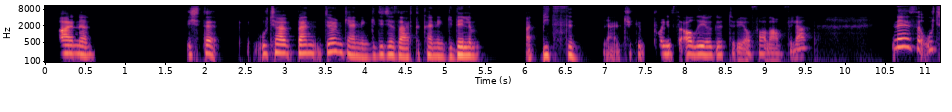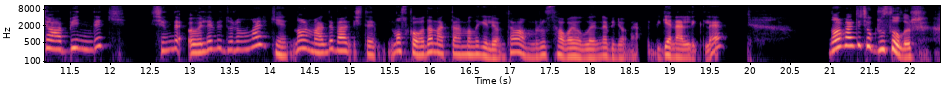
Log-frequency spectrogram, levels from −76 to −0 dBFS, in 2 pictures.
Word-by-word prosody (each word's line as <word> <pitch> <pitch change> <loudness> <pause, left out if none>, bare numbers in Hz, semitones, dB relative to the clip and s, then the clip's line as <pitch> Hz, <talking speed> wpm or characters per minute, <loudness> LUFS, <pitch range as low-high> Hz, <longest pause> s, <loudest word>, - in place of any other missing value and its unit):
Aynen. 190 -3 +3 1.2
İşte, - - -2 0.4
uçağa 200 +1 +1
Ben 200 -1 +2
diyorum 225 -1 0
ki, 190 - -3
"Hani, 155 -3 -3
gideceğiz 170 +1 -4
artık, 150 +2 -2
hani, 155 -2 -2
gidelim. 165 +1 +1 0.5
Bak, - - -8
bitsin." 160 -3 -5 0.2
yani, - - -11
çünkü - - -9 0.2
polis 185 -1 -4
alıyor, 180 -1 +1
götürüyor 105 - -8
falan 100 -2 -6
filan. 145 +11 -7 1.0
Neyse 335 -2 +2
uçağa 275 0 +1
bindik, 315 +5 -4 0.3
şimdi 270 +3 -4
öyle 220 +8 +2
bir 300 -4 -7
durum 270 +1 -5
var 400 +3 +1
ki 175 -5 -2
normalde 260 -2 +1
ben, 250 -1 +5
işte, 180 -3 -4
Moskova'dan 220 -2 +2
aktarmalı 180 -3 -1
geliyorum, 145 -4 -1
tamam 215 -1 0
mı? 145 0 -7
Rus 170 0 -5
hava 160 -4 +1
yollarına 145 +1 -1
biniyorum 135 -2 -7
ya, - - -11
bir 145 - -12
genellikle. 145 - +2 1.2
Normalde 375 - +7
çok 360 -8 +3
Rus 280 +1 +3
olur. 150 - +5
185 Hz, 130 wpm, -25 LUFS, -, 1.2 s, Normalde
